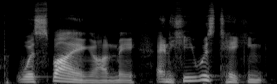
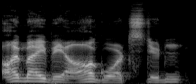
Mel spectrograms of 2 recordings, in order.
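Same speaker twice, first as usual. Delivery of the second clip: angrily; 4 dB louder than usual. Acted. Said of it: "Hagrid paused angrily".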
